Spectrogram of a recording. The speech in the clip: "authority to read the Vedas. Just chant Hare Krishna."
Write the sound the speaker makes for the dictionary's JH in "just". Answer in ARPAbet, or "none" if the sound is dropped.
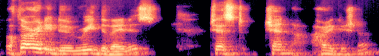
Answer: CH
